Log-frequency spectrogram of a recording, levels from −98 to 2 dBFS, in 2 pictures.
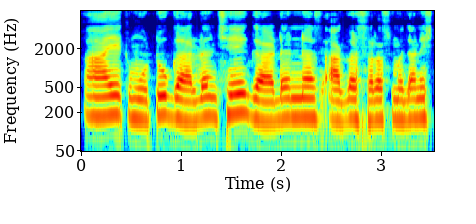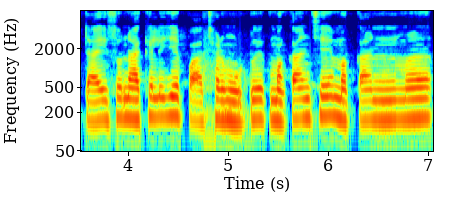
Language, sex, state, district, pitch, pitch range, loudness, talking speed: Gujarati, male, Gujarat, Gandhinagar, 160 Hz, 155-170 Hz, -17 LUFS, 155 wpm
